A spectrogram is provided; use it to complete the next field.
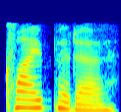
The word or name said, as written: Klaipeda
